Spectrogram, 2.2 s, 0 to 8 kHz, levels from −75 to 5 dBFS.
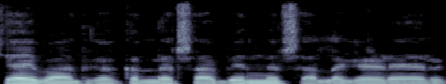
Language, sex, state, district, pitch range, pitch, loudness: Rajasthani, male, Rajasthan, Churu, 130-140 Hz, 135 Hz, -21 LUFS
